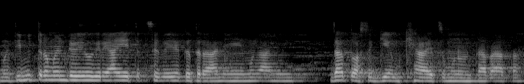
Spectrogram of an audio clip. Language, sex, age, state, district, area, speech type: Marathi, male, 18-30, Maharashtra, Satara, urban, spontaneous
